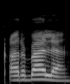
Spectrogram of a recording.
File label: "qiarba", Archi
